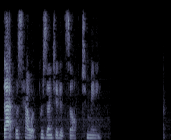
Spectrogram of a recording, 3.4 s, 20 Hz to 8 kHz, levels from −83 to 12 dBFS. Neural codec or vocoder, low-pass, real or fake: none; 7.2 kHz; real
